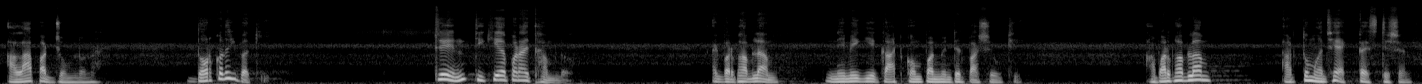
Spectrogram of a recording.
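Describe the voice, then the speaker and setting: A man reading a story aloud in a measured, expressive, suspenseful way with dramatic pauses. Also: mid-range voice. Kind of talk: dramatic scripted story narration.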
